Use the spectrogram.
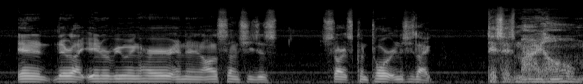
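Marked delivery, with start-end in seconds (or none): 4.9-5.8 put-on rough old man's voice. Retelling a movie scene where an interviewed woman starts contorting, in a grungy old man voice. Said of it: "man voice".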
